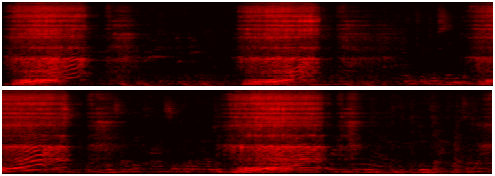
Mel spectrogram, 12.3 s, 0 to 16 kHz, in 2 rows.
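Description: Loud, rough, rattling snores recur every three seconds or so, about 20 a minute, with quieter breathing between them.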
